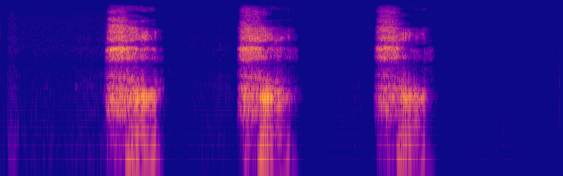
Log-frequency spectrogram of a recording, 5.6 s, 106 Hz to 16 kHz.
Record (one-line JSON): {"exhalation_length": "5.6 s", "exhalation_amplitude": 25210, "exhalation_signal_mean_std_ratio": 0.39, "survey_phase": "beta (2021-08-13 to 2022-03-07)", "age": "65+", "gender": "Female", "wearing_mask": "No", "symptom_cough_any": true, "symptom_runny_or_blocked_nose": true, "symptom_sore_throat": true, "symptom_fatigue": true, "symptom_onset": "3 days", "smoker_status": "Never smoked", "respiratory_condition_asthma": false, "respiratory_condition_other": false, "recruitment_source": "Test and Trace", "submission_delay": "1 day", "covid_test_result": "Positive", "covid_test_method": "ePCR"}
